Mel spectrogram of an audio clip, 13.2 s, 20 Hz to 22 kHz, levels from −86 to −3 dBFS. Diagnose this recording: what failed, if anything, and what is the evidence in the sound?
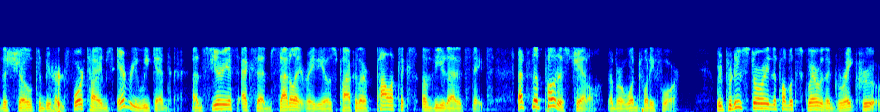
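The codec stage shows GSM full-rate coding throughout: the speech has a plainly audible buzzy, gravelly roughness and nothing above 4 kHz, which fits the 13 kbps regular-pulse excitation. A plain low-pass filter would dull the speech without adding this rasp.

GSM bit errors on the network link cause brief squawks and gargling from 0.77 to 0.95 s and from 2.52 to 3.11 s. Corrupted filter, pitch and gain values bend the spectrum frame by frame. Packet-loss gaps would instead produce silences or smoothed repeats.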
